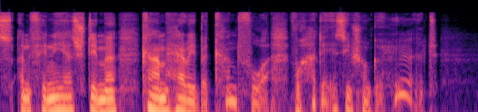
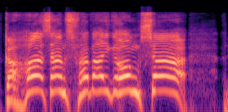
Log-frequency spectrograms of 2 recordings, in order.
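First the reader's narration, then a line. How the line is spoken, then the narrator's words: Thundering. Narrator (German): donnerte ein korpulenter, rotnasiger Zauberer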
